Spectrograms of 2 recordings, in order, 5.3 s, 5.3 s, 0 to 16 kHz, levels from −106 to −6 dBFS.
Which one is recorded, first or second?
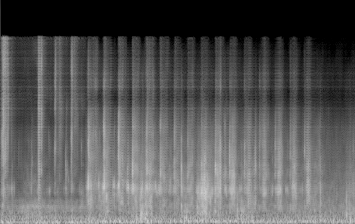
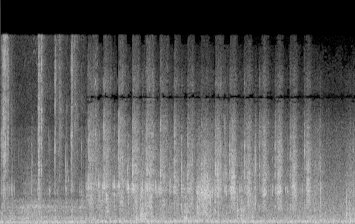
second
